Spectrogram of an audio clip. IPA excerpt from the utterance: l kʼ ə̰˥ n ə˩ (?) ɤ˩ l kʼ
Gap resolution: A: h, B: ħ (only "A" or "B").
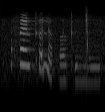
A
